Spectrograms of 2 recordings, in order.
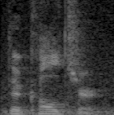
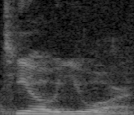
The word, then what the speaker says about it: Cultour: That's my band, That's a the long time. Culture. and it's spelled Cultour. So you can also say it the Cultour. We really don't care.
